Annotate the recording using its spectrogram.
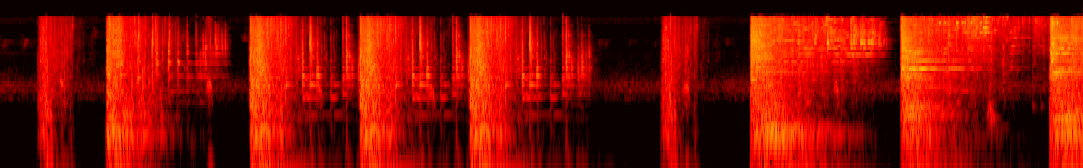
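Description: A heavy metal tool bangs repeatedly against a door.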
